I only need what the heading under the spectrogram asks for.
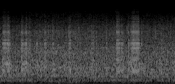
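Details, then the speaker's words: Bicycle with camera mounted on handlebar by a new tripod, riding on smooth asphalt: short dry creaks in clusters over tyre hiss, faster with speed, not caused by paving stones; source not yet found. "Tam za chwilę będziemy na alejkę z asfaltu, ładny, gładki asfalt, ale mimo to kamerka dalej tak będzie trzeszczeć."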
